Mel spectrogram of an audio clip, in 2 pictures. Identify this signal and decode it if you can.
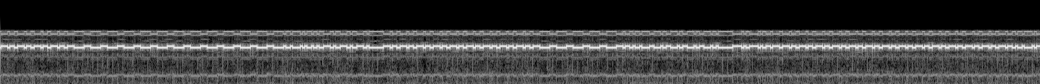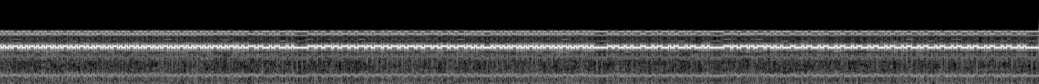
RTTY, about 45.45 baud. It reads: MMMMMMMMMMMMM!--- MMMMM :::: $$$$$$$$$$$$$$$-:: $$$$$$L:::: ::::::::::::::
